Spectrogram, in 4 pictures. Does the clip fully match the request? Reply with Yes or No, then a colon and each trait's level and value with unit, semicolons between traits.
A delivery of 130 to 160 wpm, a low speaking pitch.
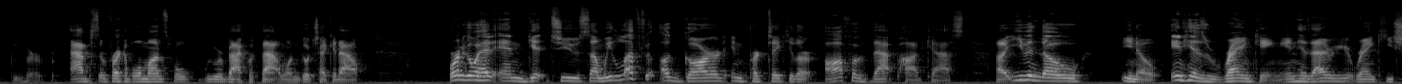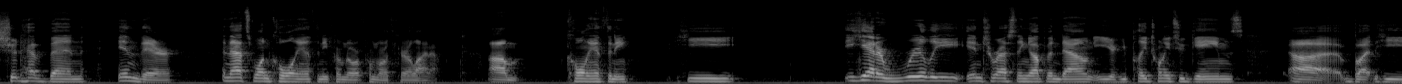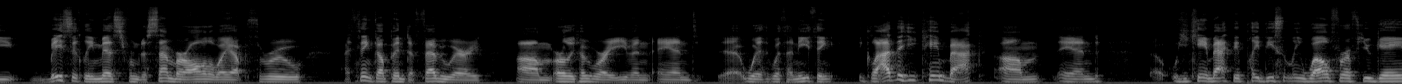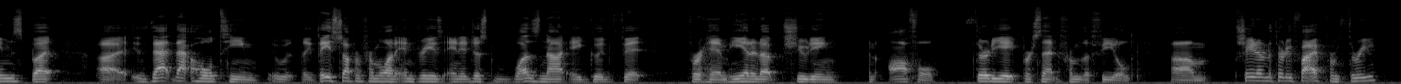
No: average, 180 wpm; low, 125 Hz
